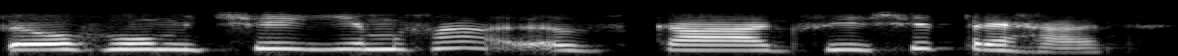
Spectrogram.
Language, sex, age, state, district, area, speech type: Kashmiri, female, 30-45, Jammu and Kashmir, Anantnag, rural, conversation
